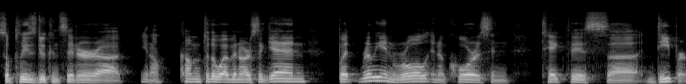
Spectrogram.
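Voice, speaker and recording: A man speaks in a normal speaking voice at a moderate pace, with ordinary pitch variation and a quiet background. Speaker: webinar host. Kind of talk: webinar closing remarks.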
